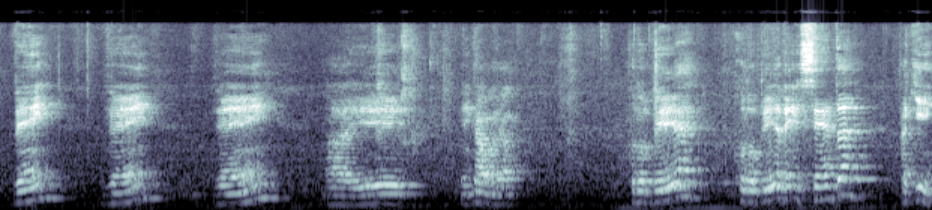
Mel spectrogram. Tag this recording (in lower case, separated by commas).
speech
